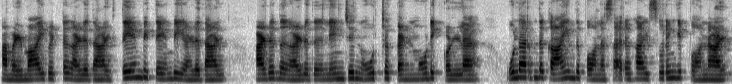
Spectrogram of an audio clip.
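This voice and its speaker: A woman's voice: mid-range voice, fairly even intonation, measured pace, a little mellow. Woman narrating an emotional family story.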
